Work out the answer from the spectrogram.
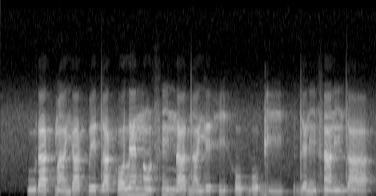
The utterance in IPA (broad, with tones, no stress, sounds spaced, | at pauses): u˨ ɾ a˧ k͡p ã˨ j a˨ k͡p e˧ d a˧ k ɔ˦ l ɛ˦ n ɔ̃˦ s ĩ˦ n a˧ d ã˦ j e˦ h i˧ h o˨ b o˨˦ ɡ i˧ | d ɛ˨ ɾ ĩ˨˦ s ã˧ ɾ ĩ˧ d a˨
